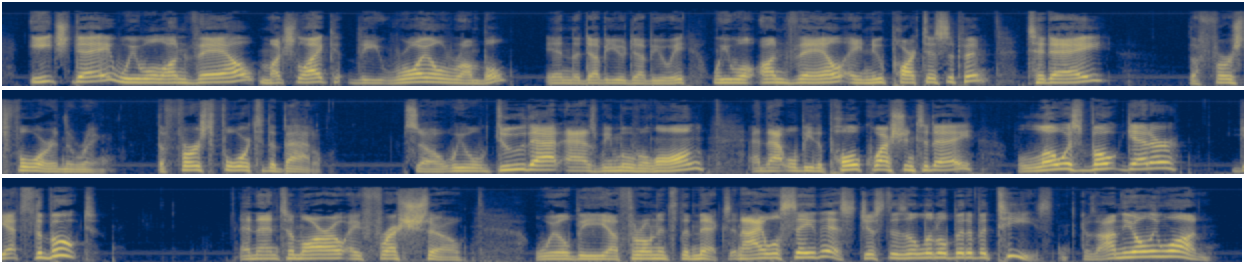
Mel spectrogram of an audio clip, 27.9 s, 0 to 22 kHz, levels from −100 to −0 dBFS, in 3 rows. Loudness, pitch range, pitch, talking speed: -20 LUFS, 155-205 Hz, 175 Hz, 185 wpm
